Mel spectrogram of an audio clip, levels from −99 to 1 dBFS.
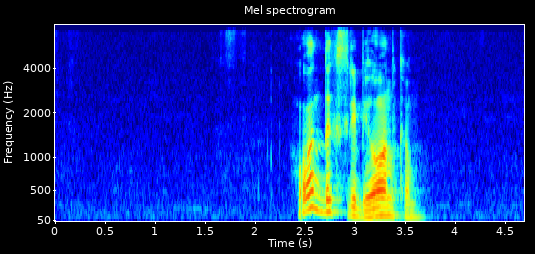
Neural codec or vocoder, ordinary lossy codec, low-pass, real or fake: none; none; 7.2 kHz; real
